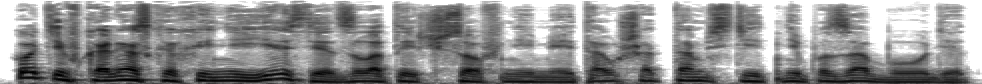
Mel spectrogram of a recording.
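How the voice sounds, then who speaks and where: Audiobook figure: a man playing a rough, foul-mouthed old organ grinder, raised and hard, in a dry close recording. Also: sits low, lively intonation, brisk, dry recording. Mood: aggrieved. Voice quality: rough, threatening, coarse-spoken. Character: old male organ grinder, crude and vengeful.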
